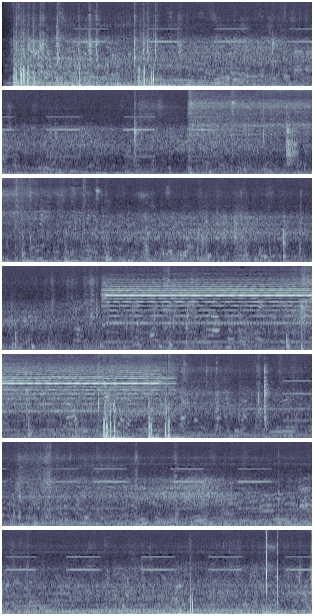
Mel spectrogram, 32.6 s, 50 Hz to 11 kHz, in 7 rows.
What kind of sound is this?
Recorded on bus 70 at Király street, Budapest.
